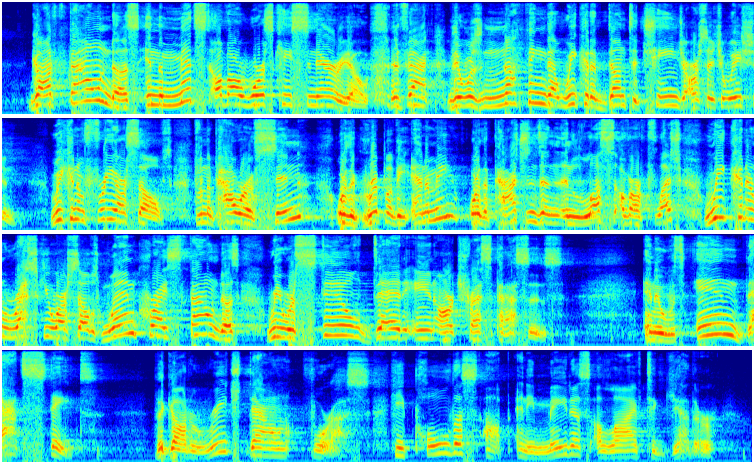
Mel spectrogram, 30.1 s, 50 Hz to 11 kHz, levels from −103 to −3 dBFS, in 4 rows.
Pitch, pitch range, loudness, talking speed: 270 Hz, 230-350 Hz, -26 LUFS, 170 wpm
